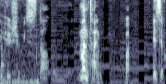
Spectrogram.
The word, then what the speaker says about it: Mantine: But the last part is spelled T-I-N-E. Tine.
